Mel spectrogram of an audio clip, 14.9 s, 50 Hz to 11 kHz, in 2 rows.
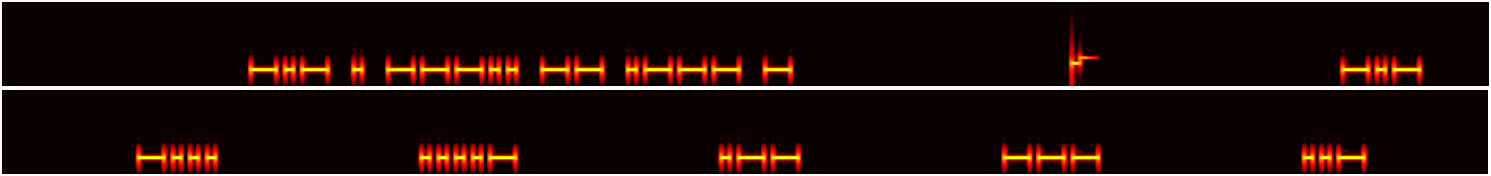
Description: Morse code, heard as a keyed tone, about 28 wpm, spaced as for 12 wpm, 700 Hz. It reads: KE8MJT KB4WOU
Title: USA Call Signs - 6 Characters - 8x Character Spacing - 28wpm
